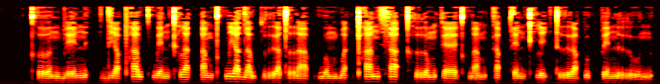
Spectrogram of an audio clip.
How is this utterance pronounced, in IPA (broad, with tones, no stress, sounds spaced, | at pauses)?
kʰ ɤː˧ n b e˦˥ n | d i˨˩ a̯ pʰ a˥˩ w kʰ w e˩˦ n kʰ l a˦˥ t̚ ʔ a˦˥ m kʰ w i˥˩ a̯ d a˦˥ w p r ɯ˧ a̯ t r aː˨˩ p̚ k w o˧ m b a˦˥ k̚ pʰ a˥˩ n s a˥˩ ʔ kʰ r o˥˩ m k ɛː˧ kʰ w a˩˦ m k a˥˩ p̚ s e˧ n kʰ l i˥˩ ʔ t r ɯ˦˥ a̯ p u˥˩ k̚ p e˦˥ n r u˨˩ n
